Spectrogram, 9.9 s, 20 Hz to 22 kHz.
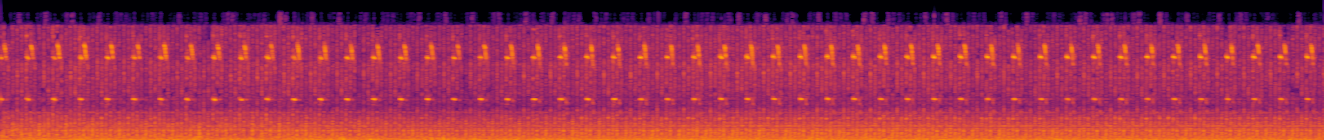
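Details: Volvo FH13 diesel truck two days after rocker arm replacement: high thin chirp repeating evenly about 2.5 times a second over idle, from under the valve cover toward the front; first thought belts; sticking rocker arm squeak.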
